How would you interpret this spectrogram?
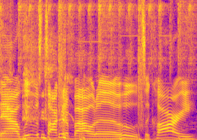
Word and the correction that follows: Takara: Did I say her name right? – I'm married. – Well, of course, but I'm saying to hop in the conversation. That's crazy. – Takara Jones, you talking about her? – Yeah.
